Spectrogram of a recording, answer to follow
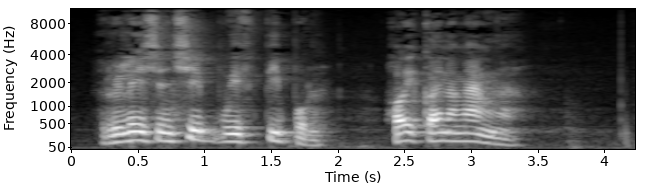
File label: Relationship with people Hiknagaga, Rotuman; Rotuman Language Week; 2022 Pacific Language Weeks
